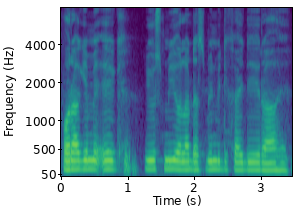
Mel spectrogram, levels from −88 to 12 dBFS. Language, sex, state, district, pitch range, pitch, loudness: Hindi, male, Arunachal Pradesh, Papum Pare, 135-150 Hz, 140 Hz, -17 LUFS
